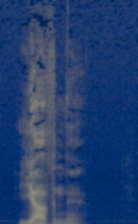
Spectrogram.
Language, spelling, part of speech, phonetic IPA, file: Polish, jawny, adjective, [ˈjavnɨ], Pl-jawny.ogg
